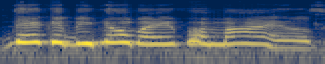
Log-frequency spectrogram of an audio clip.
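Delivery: high, loud panicky rant; imitated freaking out. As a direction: act out the frantic kids. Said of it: "They're all freaking out".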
